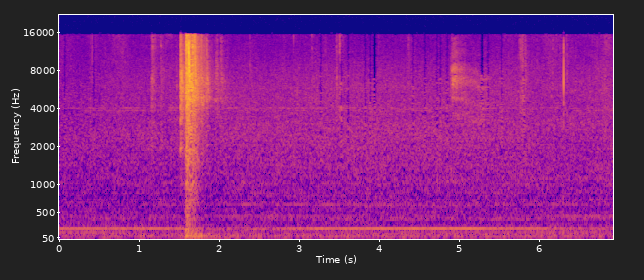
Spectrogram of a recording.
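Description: A single loud gunshot about a second and a half in, with a short echo of an indoor shooting range, over a steady low hum.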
